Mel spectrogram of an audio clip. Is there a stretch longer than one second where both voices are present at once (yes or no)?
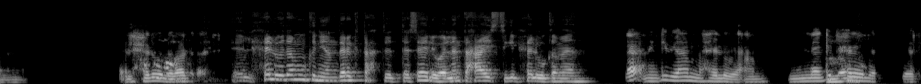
no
